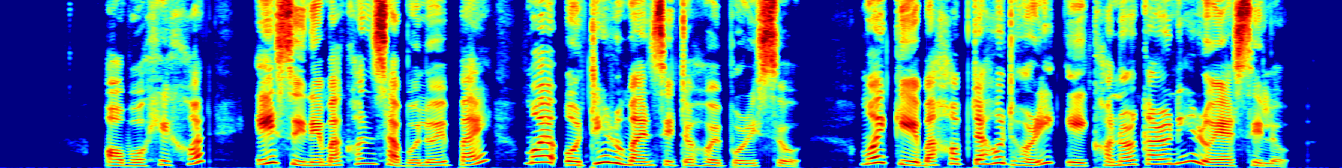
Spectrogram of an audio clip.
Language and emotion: Assamese, happy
